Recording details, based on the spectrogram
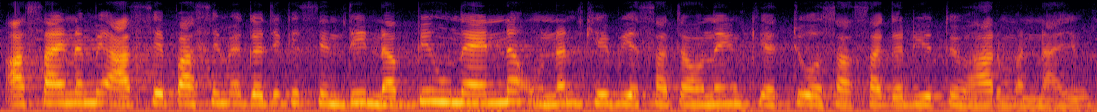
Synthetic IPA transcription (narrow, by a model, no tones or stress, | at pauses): ɐːsãɪnə̆mẽaːsepaːsimẽɡɐd͡ʑkesɪ̃nd̪ʱinɐbːiɦũːnd̪aːɦɪ̃nɪ̆nɐʊn̤ənɪ̆kʰeːbɪɐsãt͡ɕɐʋə̃nd̪aɦɪnɪ̆kiɐt͡ɕoɐsãɐsãɠɐɗiot̪joɦaːɾmɐnaːɦijoː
